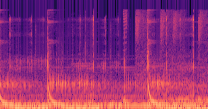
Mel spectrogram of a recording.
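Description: Electronic music: a steady deep droning bass with a falling-pitch hit about twice a second and fast ticking percussion above it.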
